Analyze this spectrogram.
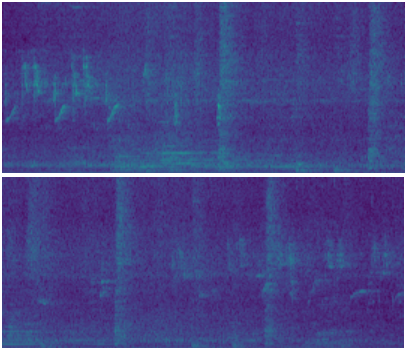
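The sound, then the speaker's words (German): Birds chirp and tweet in quick bursts over a steady electronic music track with a low bassline and regular percussive beats, the birdsong sitting high above the groove throughout, at the Asif, a restaurant and workspace in the south of Tel Aviv. “Vogelgezwitscher und Beats.”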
